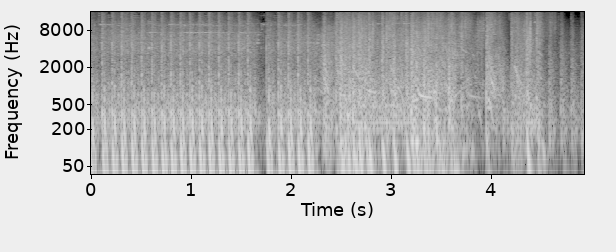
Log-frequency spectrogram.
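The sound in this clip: Machine-gun fire and gunshots in a World War II battle on Iwo Jima, a crossfire of rapid, loud, rattling bursts. The shots run almost nonstop with a brief dip partway through.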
